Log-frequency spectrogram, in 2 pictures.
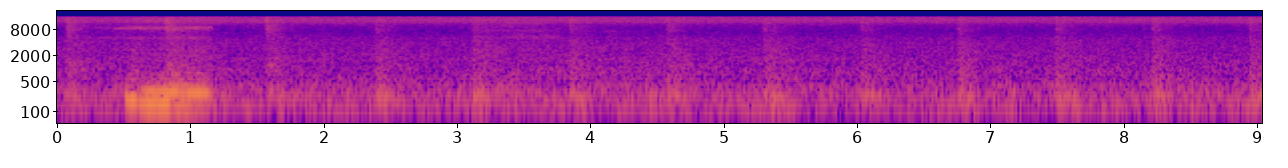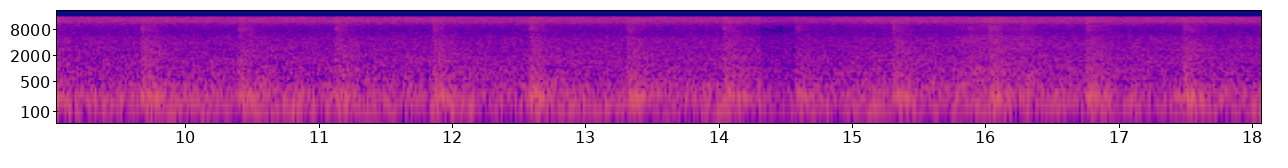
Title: Cat snoring during his afternoon nap.😴💤 I'm glad I was there. #cat #snoringcat #snore #mycat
